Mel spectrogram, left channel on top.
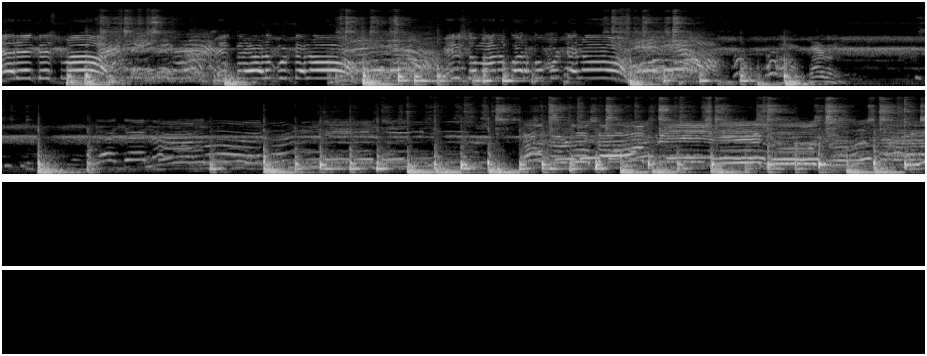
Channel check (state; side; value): silent; right; 62 dB below the other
